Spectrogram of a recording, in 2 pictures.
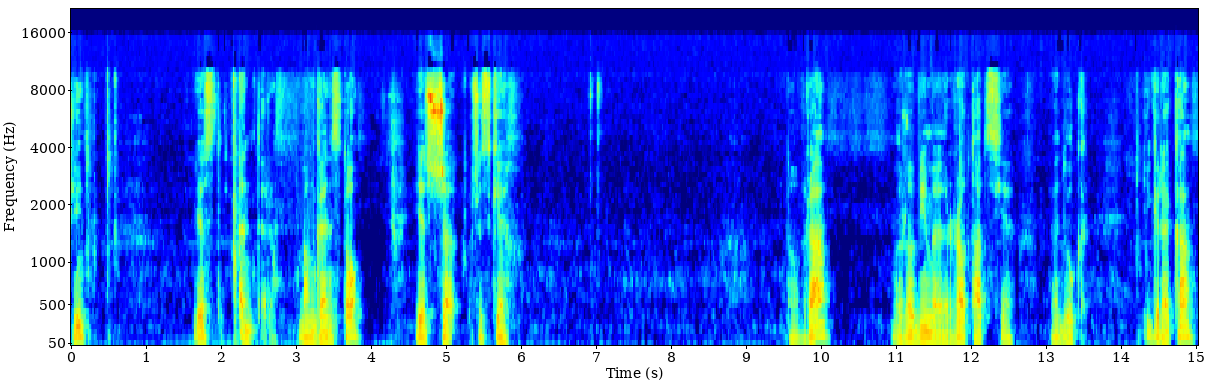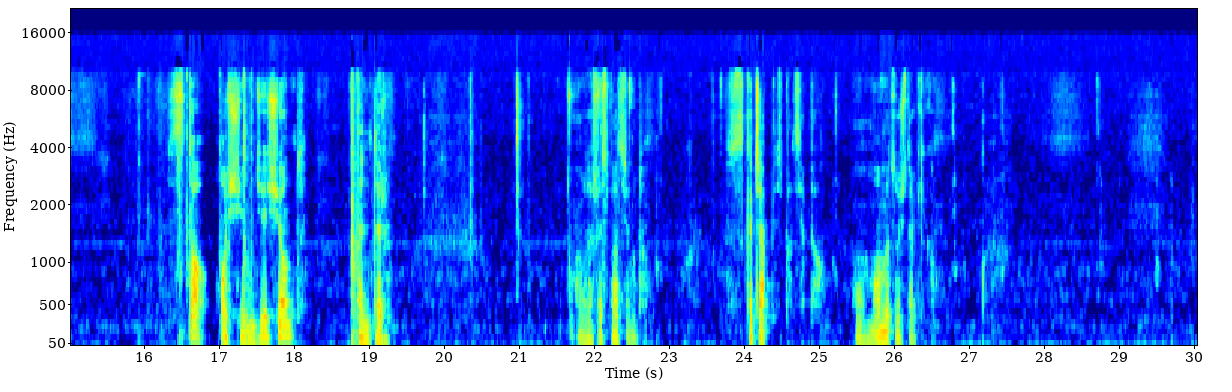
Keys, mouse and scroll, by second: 0.3 0, 4.9 ctrl+a, 12.0 r, 20.2 space, 20.9 space, 21.5 middle click, 22.7-24.3 middle drag, 25.1-26.7 middle drag, 27.3-28.6 middle drag.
